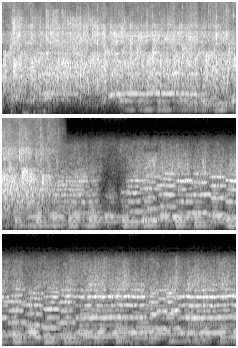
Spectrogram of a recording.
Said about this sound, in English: Thanks, folks. Not an enthusiastic round of applause there. I'm so sorry.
